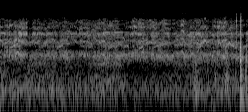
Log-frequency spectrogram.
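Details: Many terns call together in a Sandwich tern breeding colony among black-headed gulls, arctic and common terns; overlapping grating, screechy notes form an unbroken wall of sound, with a sharp click near the end.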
